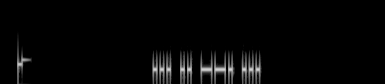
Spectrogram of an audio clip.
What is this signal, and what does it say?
Morse code, heard as a keyed tone, about 34 wpm, 700 Hz. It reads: SIGS
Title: Abbreviations 35wpm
